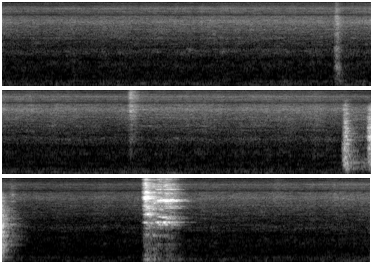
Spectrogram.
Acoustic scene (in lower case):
kitchen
